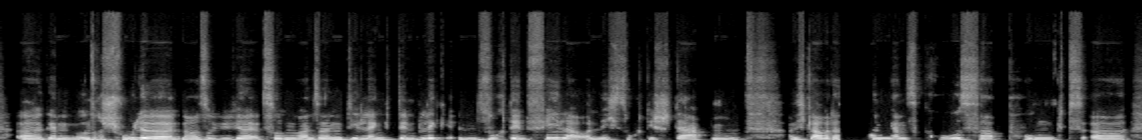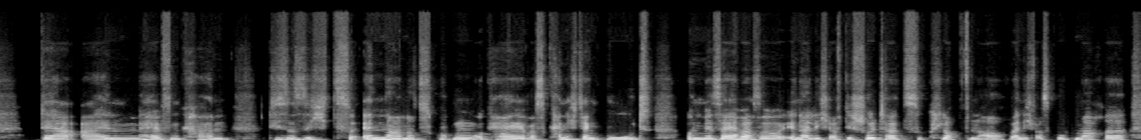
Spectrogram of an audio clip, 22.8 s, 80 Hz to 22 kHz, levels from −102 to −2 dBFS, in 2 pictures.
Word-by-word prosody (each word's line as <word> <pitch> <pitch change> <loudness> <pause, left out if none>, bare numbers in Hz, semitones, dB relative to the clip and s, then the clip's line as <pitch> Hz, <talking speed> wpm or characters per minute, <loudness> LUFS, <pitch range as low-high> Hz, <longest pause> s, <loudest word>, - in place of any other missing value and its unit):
äh, 190 -2 +2
gen 180 +1 0
unsere 190 -3 +1
Schule, 220 +4 +6
ne, 215 +1 0
so 215 -2 -3
wie 190 0 -8
wir 205 0 +4
erzogen 205 0 0
worden 210 0 +1
sind, 215 +1 +1
die 200 - +3
lenkt 215 +4 -1
den 195 -2 +1
Blick 210 +2 +3
in 195 -1 -4
sucht 210 +6 -5
den 195 -2 +3
Fehler 230 +4 0
und 195 - -3
nicht 215 +2 -6
sucht 255 -3 -17
die - - -5
Stärken. 220 0 -3 0.4
Und 220 - -3
ich 215 +1 -3
glaube, 215 0 +4
das - - +1
ist - - -66
so - - 0
'n 205 0 +1
ganz 200 0 -4 0.2
großer 215 -5 -2
Punkt, 215 - -5
äh, 195 -1 0 0.6
der 195 -1 0
einem 190 -2 -1
helfen 180 -1 0
kann, 185 +1 -4 0.4
diese 215 -5 -2
Sicht 220 +5 -5
zu - - -3
ändern 210 -2 +5
und 105 +1 -2
zu 110 - -11
gucken: 215 0 -1
„Okay, 225 -4 0
was - - -5
kann 230 -1 -1
ich 215 -1 -2
denn 205 -5 +2
gut?“ 220 -7 0 0.3
und 200 -1 +2
mir 195 0 +2
selber 215 +3 +5
so 100 - -1
innerlich 195 - +1
auf - - -2
die 210 - -3
Schulter 210 +3 +3
zu - - -8
klopfen 195 -1 -2
auch, 185 -3 -3
wenn 205 - +2
ich 200 - -8
was - - -7
gut 190 -4 -5
mache, 200 +1 -1
205 Hz, 180 wpm, -23 LUFS, 190-215 Hz, 0.6 s, Schule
